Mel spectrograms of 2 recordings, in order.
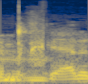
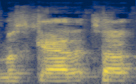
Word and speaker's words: Muscatatuck: Yeah, Muscatatuck. How do you pronounce that?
